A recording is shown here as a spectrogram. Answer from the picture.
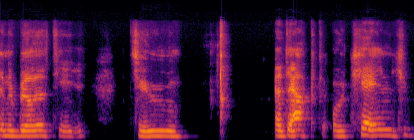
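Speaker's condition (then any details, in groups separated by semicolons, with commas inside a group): Cerebral palsy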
